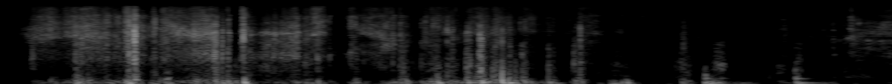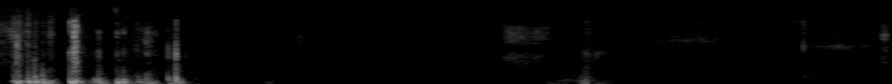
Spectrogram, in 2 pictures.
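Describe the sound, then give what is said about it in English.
Pages of a book being turned, a dense run of crisp papery rustles and flips for several seconds, then a few softer, scattered page sounds before it fades. “That was turning pages, yes.”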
